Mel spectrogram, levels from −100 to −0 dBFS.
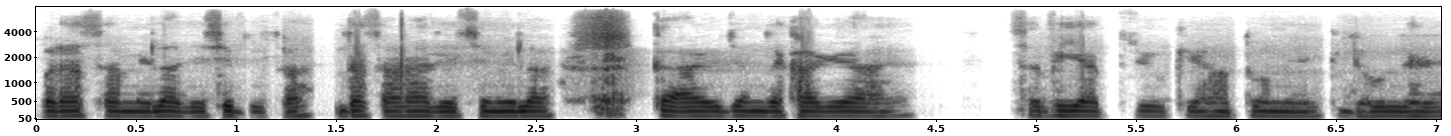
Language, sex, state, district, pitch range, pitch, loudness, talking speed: Hindi, male, Bihar, Araria, 115-120 Hz, 120 Hz, -17 LUFS, 180 wpm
